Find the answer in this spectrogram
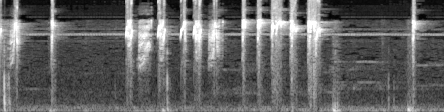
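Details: Crimson sunbird song with many variations for tutoring: a few scattered high chirps, then a rapid burst of sharp, buzzy notes around two seconds long, then one last chirp.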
